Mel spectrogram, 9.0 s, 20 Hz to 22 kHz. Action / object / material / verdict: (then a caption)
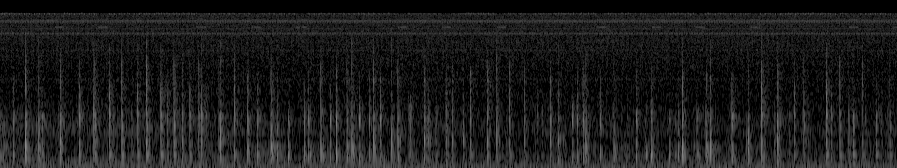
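tap / rigid cardboard box tapped with fingernails / cardboard / none. Long green-painted nails tap on the sides and top edges of a small, closed, white rigid cardboard gift box with a printed puzzle label, held flat on a table. A quick, uneven stream of light, dry taps follows, each short and hollow with a mid-range knock around 500 Hz and almost no ring. The tapping is quiet and continuous throughout.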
